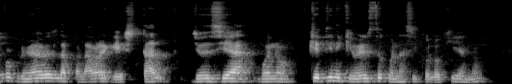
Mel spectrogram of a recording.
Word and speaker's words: Gestalt: Que estaba en una clase y el profesor, dijo, no se dice Gestalt como meme, ¿no? De no se dice Sara, se dice Sarah, así. No se dice Gestalt, se dice Gestalt, ¿no?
